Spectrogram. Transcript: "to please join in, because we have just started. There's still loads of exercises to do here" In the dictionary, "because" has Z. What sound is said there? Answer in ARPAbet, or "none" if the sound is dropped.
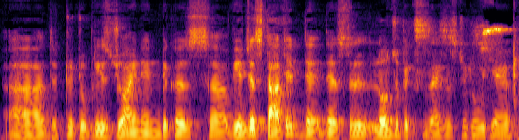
Z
